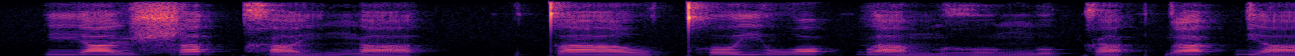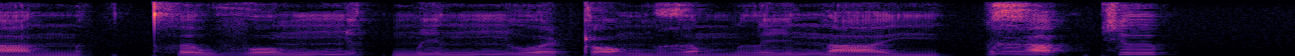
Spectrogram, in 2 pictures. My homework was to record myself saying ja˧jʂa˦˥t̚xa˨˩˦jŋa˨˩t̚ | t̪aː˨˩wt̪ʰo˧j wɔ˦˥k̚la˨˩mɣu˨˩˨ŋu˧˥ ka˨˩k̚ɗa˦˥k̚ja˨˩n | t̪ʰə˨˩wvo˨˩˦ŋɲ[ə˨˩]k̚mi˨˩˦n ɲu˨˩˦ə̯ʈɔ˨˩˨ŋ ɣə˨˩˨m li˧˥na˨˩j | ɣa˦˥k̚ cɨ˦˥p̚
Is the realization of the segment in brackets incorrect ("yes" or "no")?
no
